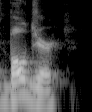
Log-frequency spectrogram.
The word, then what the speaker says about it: Bulger: I googled it. It's Bulger.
